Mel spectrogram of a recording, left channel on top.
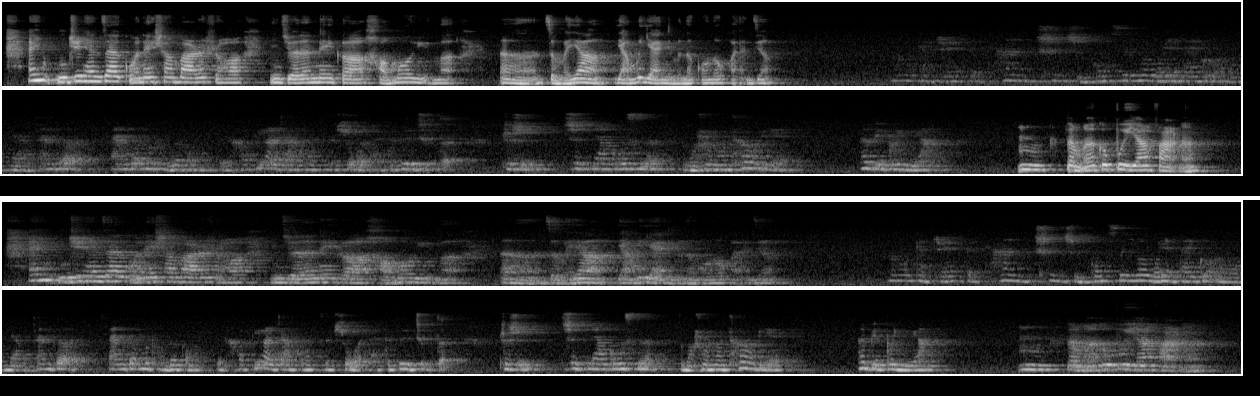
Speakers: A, on the left; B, on the right.
A: 哎，你之前在国内上班儿的时候，你觉得那个好摸鱼吗？嗯，怎么样？严不严？你们的工作环境？
B: 啊，我感觉得看是什么公司，因为我也待过呃两三个、三个不同的公司，然后第二家公司是我待的最久的，就是就是那家公司怎么说呢，特别特别不一样
A: 嗯，怎么个不一样法呢？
